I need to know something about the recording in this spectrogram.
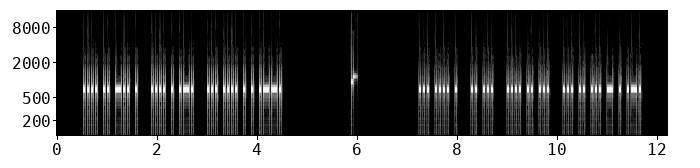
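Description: Rapid Morse code beeps at 30 words per minute in a steady mid-pitched tone, quick dots and dashes grouped into bursts, pausing briefly midway before another run of fast keyed tones. No one speaks.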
